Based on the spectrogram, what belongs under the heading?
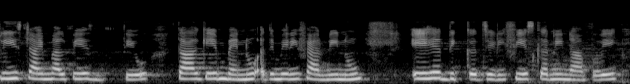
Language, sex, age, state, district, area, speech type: Punjabi, female, 18-30, Punjab, Tarn Taran, rural, spontaneous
